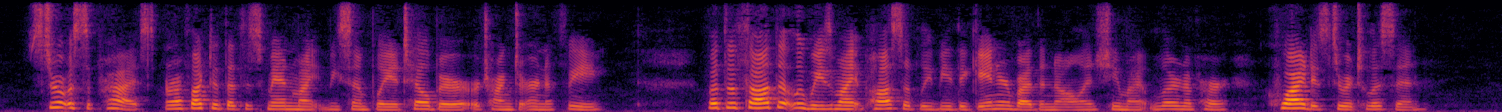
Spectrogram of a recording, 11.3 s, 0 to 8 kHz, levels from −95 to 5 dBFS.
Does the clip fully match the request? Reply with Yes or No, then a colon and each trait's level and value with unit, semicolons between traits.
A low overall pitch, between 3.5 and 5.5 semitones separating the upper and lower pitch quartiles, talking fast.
No: high, 230 Hz; average, 4.2 semitones; fast, 215 wpm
